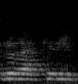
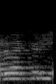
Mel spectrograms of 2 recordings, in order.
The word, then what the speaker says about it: Ruakuri: So we pronounce it as Ruakuri cave. Now Ruakuri, it also translates to 2 dogs or den of the dogs.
